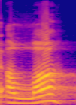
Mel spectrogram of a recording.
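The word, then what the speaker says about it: الله: В слове Аллах буква лям читается твердо.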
